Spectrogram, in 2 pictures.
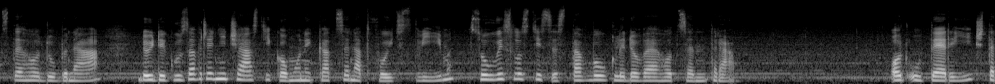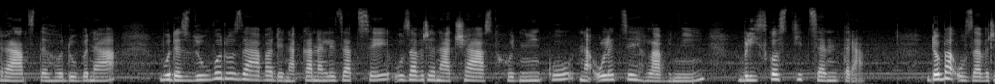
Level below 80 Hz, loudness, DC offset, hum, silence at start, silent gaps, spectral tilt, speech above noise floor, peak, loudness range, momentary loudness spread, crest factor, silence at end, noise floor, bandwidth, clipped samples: -64 dBFS; -21 LUFS; under 0.1%; none; 0 s; none; -5.5 dB/octave; 21 dB; 0 dBFS; 3 LU; 10 LU; 20 dB; 0 s; -42 dBFS; 15 kHz; under 0.1%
